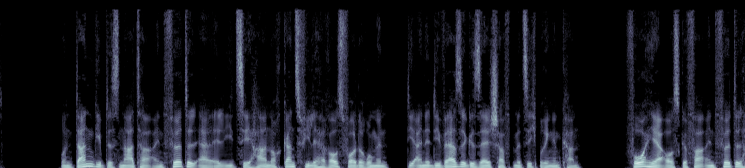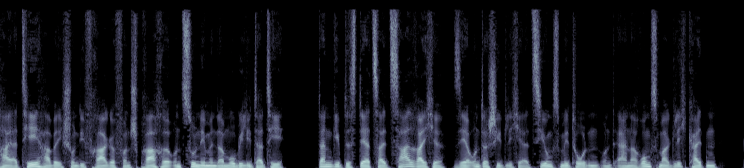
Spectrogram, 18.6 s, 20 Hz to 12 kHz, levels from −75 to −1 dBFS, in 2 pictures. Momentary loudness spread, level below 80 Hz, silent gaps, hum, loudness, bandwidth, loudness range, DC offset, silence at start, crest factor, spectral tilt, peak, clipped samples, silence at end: 7 LU; -48 dBFS; none; none; -20 LUFS; 12 kHz; 2 LU; under 0.1%; 0.75 s; 18 dB; -6 dB/octave; 0 dBFS; under 0.1%; 0.35 s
